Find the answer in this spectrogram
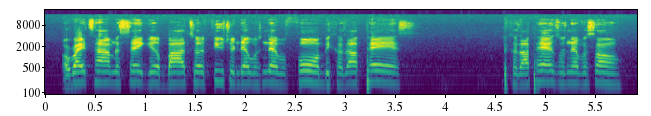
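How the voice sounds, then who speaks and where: Very fast and raised, a man's high, bright, sharp voice projects in a monotone, flat intonation. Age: 30s. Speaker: spoken word poet. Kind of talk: spoken word poetry performance. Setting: stage with audience at open mic. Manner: halting, repeats words.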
